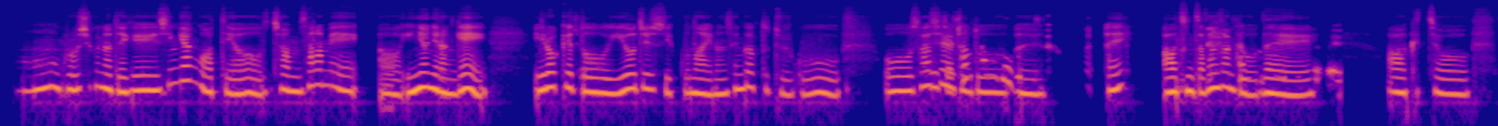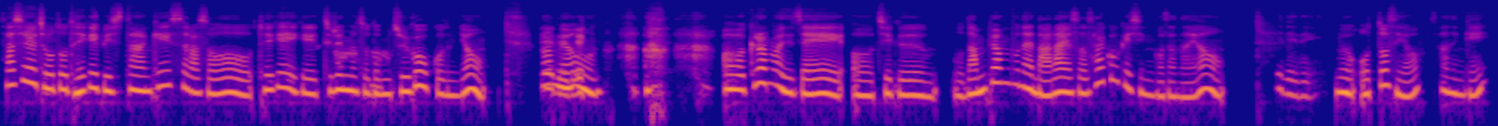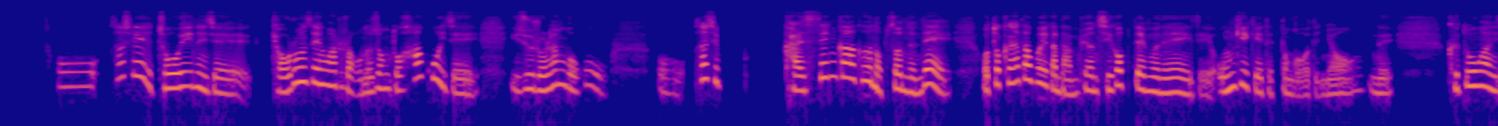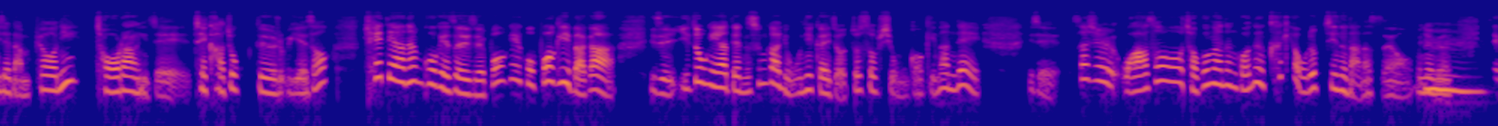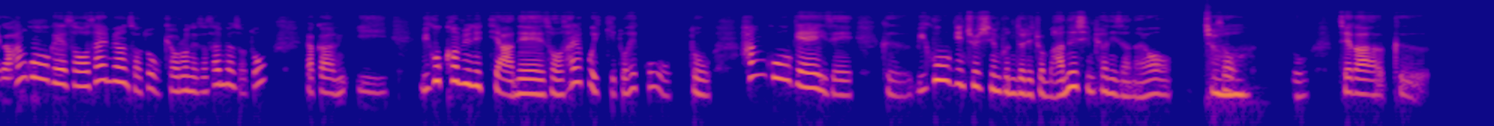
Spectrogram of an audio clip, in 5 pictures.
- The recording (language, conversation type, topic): Korean, podcast, 어떤 만남이 인생을 완전히 바꿨나요?
- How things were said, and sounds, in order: other background noise; laugh; tapping; laugh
